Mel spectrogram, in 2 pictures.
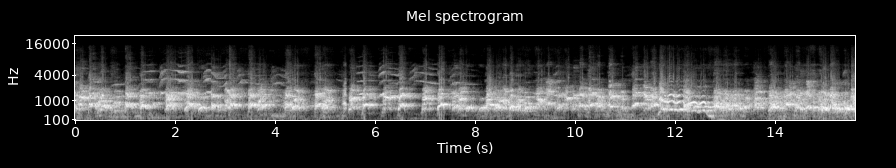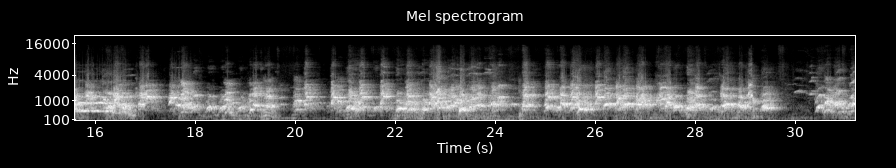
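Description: Many kennelled dogs barking at once, a loud, unbroken din of overlapping barks and yaps.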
